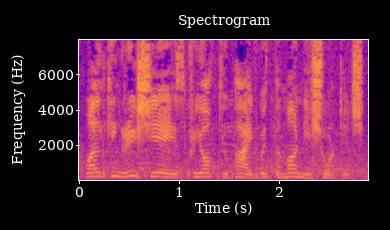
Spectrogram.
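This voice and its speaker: A woman's voice: mid-range voice, steady tone, brisk, background noise, natural voice. An actress playing an earnest, loyal, worried Norse woman in a video game cutscene.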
